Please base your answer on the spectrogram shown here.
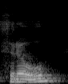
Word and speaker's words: throw: ده بتنطق او طبعا حرف تي اي تي اتش تنطق كانه بتعمل صوت الثاء والاو ده بتنطق او throw ودي trash يعني القمامه الاس اتش بتعمل صوت الشين trash.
